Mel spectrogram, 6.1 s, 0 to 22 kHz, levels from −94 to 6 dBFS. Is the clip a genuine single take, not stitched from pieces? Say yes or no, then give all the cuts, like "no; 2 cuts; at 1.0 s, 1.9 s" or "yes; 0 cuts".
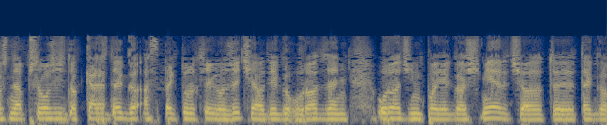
no; 1 cut; at 4.3 s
